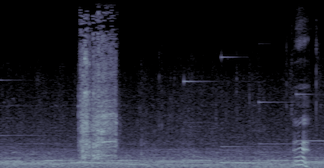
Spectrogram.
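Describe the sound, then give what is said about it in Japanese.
Camera shutter pressed to take a photo, one sharp mechanical snap standing out against a steady low background hum. “写真撮ってくれる？うん、そこを押してくれればいいから。”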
